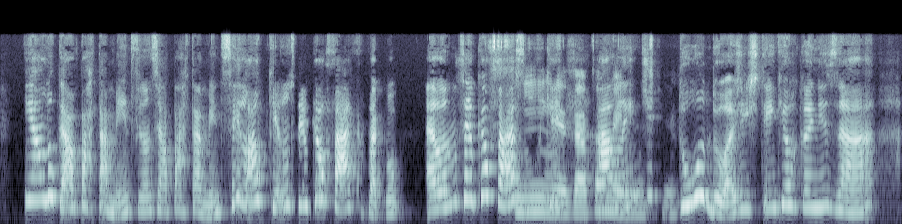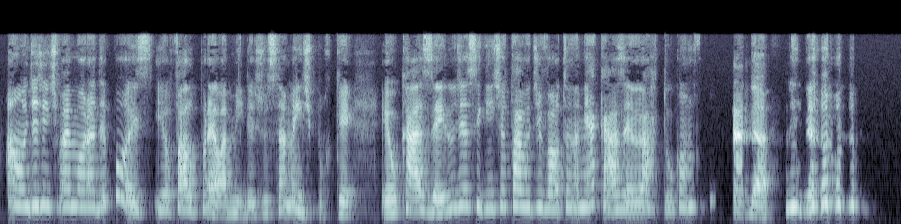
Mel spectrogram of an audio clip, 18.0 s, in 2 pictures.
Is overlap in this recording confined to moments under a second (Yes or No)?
No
